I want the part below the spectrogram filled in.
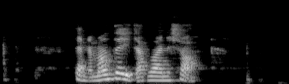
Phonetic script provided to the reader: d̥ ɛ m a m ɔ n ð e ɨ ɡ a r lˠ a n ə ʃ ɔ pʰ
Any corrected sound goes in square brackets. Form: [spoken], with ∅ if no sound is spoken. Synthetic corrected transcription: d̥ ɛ [n] a m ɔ n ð e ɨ [d] a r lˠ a n ə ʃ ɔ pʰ

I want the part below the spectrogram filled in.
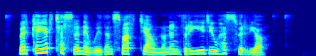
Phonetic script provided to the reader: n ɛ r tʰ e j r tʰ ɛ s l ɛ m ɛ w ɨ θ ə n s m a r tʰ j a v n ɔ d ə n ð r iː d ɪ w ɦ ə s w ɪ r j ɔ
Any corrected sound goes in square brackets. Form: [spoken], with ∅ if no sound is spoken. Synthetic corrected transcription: [m] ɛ r [kʰ] e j r tʰ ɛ s l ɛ [n] ɛ w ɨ [ð] ə n s m a r tʰ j a [w] n ɔ [n] ə n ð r iː d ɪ w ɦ ə s w ɪ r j ɔ

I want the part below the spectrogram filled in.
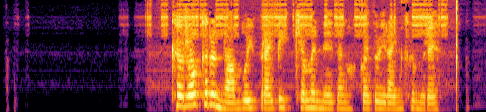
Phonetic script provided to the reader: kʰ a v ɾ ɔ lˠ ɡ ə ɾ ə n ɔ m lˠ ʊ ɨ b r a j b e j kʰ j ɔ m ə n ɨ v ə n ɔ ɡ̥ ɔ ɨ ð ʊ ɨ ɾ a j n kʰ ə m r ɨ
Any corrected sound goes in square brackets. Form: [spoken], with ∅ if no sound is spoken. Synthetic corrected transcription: kʰ [ə] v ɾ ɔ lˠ ɡ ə ɾ ə n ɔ m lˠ ʊ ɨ b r a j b e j kʰ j ɔ m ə n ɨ [ð] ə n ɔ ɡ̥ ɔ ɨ ð ʊ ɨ ɾ a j n kʰ ə m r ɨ

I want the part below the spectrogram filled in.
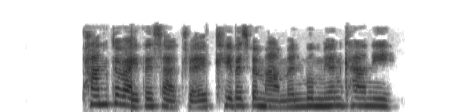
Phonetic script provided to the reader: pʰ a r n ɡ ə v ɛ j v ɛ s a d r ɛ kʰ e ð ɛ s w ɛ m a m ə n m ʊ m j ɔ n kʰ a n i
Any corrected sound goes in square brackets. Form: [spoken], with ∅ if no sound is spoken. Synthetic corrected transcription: pʰ a [∅] n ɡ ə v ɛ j [ð] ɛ s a d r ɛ kʰ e [v] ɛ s [v] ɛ m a m ə n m ʊ m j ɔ n kʰ a n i

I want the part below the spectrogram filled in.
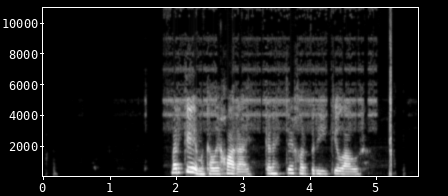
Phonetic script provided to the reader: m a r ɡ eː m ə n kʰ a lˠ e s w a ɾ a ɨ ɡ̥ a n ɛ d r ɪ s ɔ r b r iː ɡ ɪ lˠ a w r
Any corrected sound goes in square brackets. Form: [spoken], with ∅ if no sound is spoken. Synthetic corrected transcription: m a r ɡ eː m ə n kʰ a lˠ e [χ] w a ɾ a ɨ ɡ̥ a n ɛ d r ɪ [χ] ɔ r b r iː ɡ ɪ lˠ a w r

